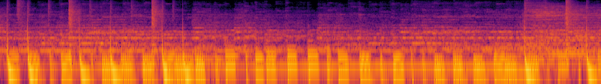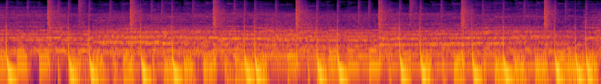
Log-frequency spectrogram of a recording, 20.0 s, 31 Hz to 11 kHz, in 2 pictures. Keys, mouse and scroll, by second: 1.3 c, 2.3 click, 3.3-5.0 typing, 13.9-15.1 scroll up 1, 15.1 middle click, 15.3-16.0 scroll up 1, 16.0 o, 17.3 4, 17.8 click, 18.7-20.0 typing, 19.8 click.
